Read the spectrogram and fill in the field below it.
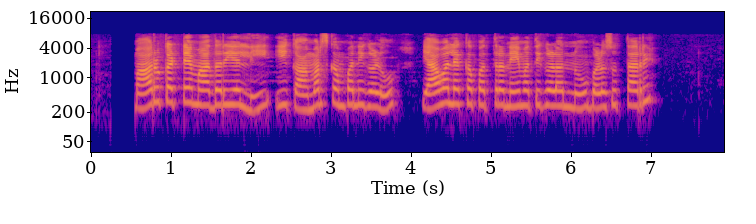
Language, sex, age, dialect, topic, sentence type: Kannada, female, 18-24, Dharwad Kannada, agriculture, question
